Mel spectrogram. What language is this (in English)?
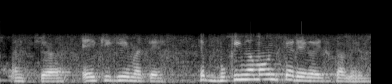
Urdu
